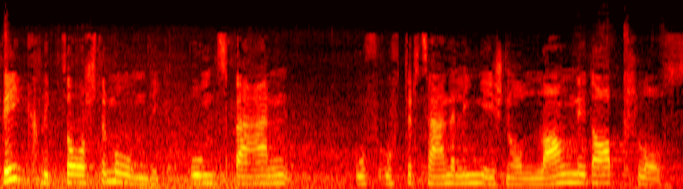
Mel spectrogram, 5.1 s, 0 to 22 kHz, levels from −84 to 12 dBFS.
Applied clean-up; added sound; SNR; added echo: none; Engine; 14 dB; none.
